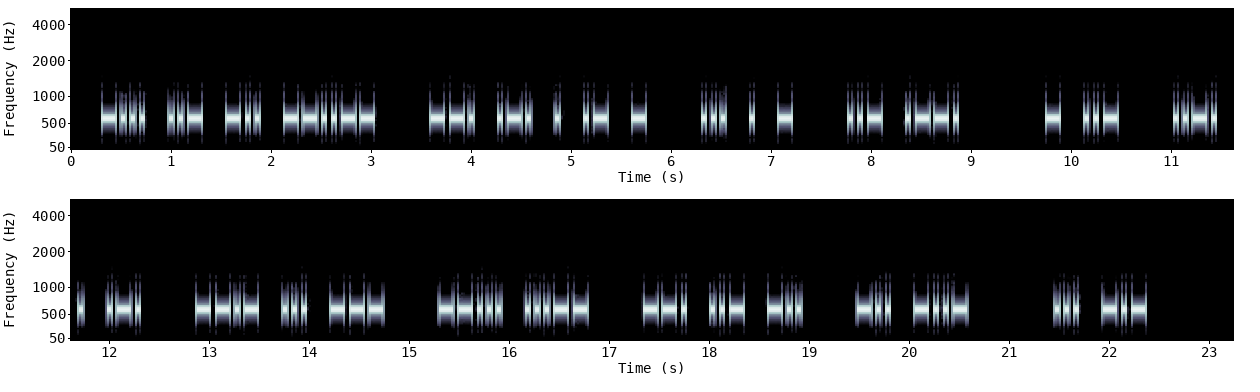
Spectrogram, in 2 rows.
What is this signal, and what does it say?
Morse code, heard as a keyed tone, about 25 wpm, spaced as for 20 wpm, 590 Hz. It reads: BUD, GREAT SET UP TU FER QSO 73 GUD DX SK
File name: QSO302 20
